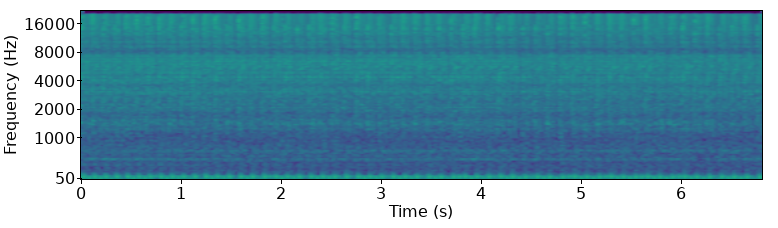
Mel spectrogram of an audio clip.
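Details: BMW R100RS twin idles with a loping, uneven thump and unmatched pulses; carburettors went out of balance after a sticky-throttle fix and were then synchronised with vacuum gauges. Uneven idle.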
